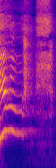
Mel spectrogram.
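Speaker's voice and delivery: sudden high laugh; amused laugh. Real, not acted. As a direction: crack up briefly at an accidental innuendo. Amused by her accidental innuendo.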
